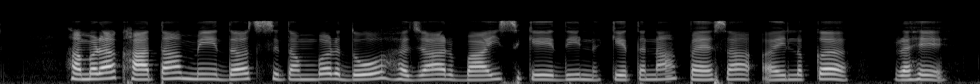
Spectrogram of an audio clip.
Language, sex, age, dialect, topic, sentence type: Magahi, female, 31-35, Western, banking, question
